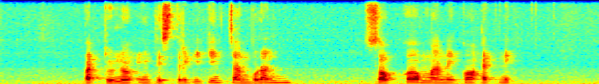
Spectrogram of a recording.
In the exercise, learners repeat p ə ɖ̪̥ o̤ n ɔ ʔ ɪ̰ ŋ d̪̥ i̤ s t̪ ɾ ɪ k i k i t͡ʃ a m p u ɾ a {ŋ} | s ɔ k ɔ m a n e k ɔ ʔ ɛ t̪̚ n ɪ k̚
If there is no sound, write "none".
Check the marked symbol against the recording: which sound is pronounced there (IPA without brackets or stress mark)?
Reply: n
